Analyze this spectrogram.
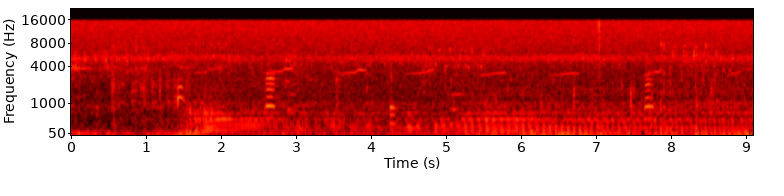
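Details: Sandhill crane colt with its parents at Sherburne Wildlife Drive: several short, buzzy, harmonic calls a second or two apart, thin high rising peeps scattered between, over a steady low engine hum.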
